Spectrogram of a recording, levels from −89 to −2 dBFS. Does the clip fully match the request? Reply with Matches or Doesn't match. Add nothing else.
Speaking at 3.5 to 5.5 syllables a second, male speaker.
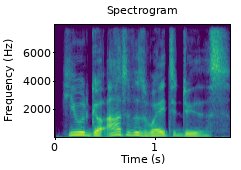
Doesn't match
